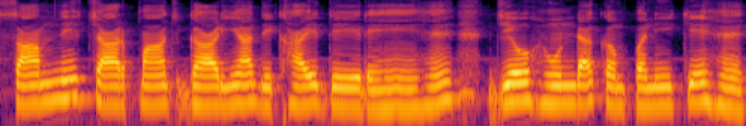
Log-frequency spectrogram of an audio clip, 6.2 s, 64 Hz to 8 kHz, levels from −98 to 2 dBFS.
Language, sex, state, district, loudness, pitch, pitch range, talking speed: Hindi, male, Jharkhand, Garhwa, -15 LUFS, 150 Hz, 145-160 Hz, 125 wpm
